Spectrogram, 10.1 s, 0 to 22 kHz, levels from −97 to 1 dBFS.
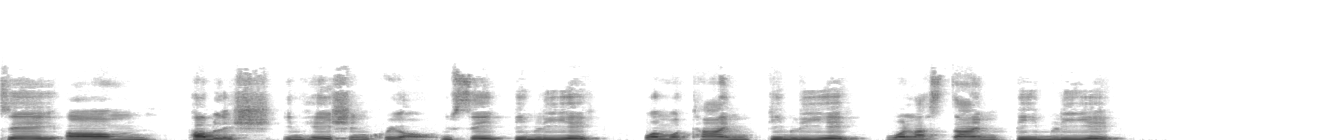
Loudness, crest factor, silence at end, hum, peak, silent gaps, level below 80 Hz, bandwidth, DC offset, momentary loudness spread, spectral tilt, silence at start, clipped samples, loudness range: -34 LUFS; 20 dB; 1.7 s; none; -14 dBFS; 4.76-4.81 s; -66 dBFS; 11 kHz; under 0.1%; 11 LU; -6.5 dB/octave; 0 s; under 0.1%; 4 LU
